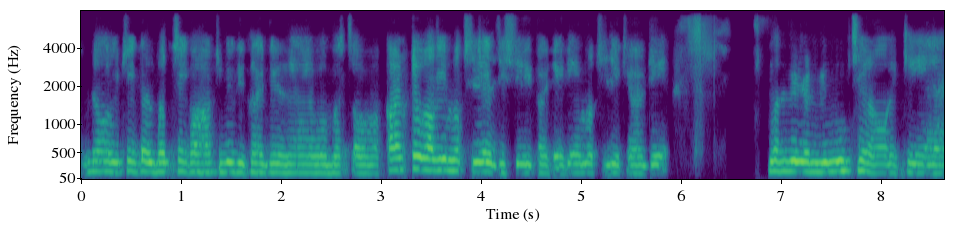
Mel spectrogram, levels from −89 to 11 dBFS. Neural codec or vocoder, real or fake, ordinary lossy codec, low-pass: codec, 16 kHz, 1 kbps, FreqCodec, smaller model; fake; none; 7.2 kHz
